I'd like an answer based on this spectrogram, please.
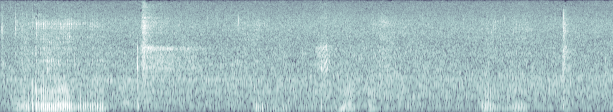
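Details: A female English bulldog snores while her pup nurses, giving one loud, rumbling, low snort followed by softer, uneven wheezy breaths.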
